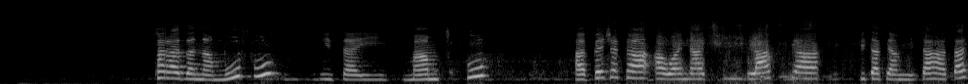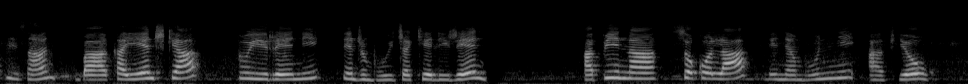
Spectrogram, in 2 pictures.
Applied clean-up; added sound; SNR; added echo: neural separator model SepFormer DNS4.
